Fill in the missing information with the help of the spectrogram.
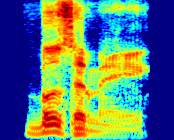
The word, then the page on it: bosomy: British English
